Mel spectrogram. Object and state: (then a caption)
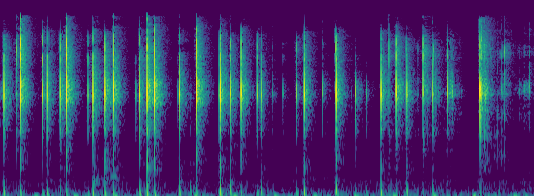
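Hardcover photo book tapped with long nails. Long nails tap and scratch the laminated cover and edges of a large hardcover photo book. About thirty quick, sharp clicks are heard in an uneven rhythm, each bright and dry, dying away almost instantly, with faint scratchy rustles in between.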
